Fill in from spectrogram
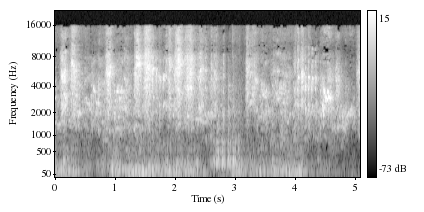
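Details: Budgie chicks begging in the nest box as their mother feeds them, harsh rasping pulses swelling and fading, with low rumbling scuffles of movement underneath for the first four seconds.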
